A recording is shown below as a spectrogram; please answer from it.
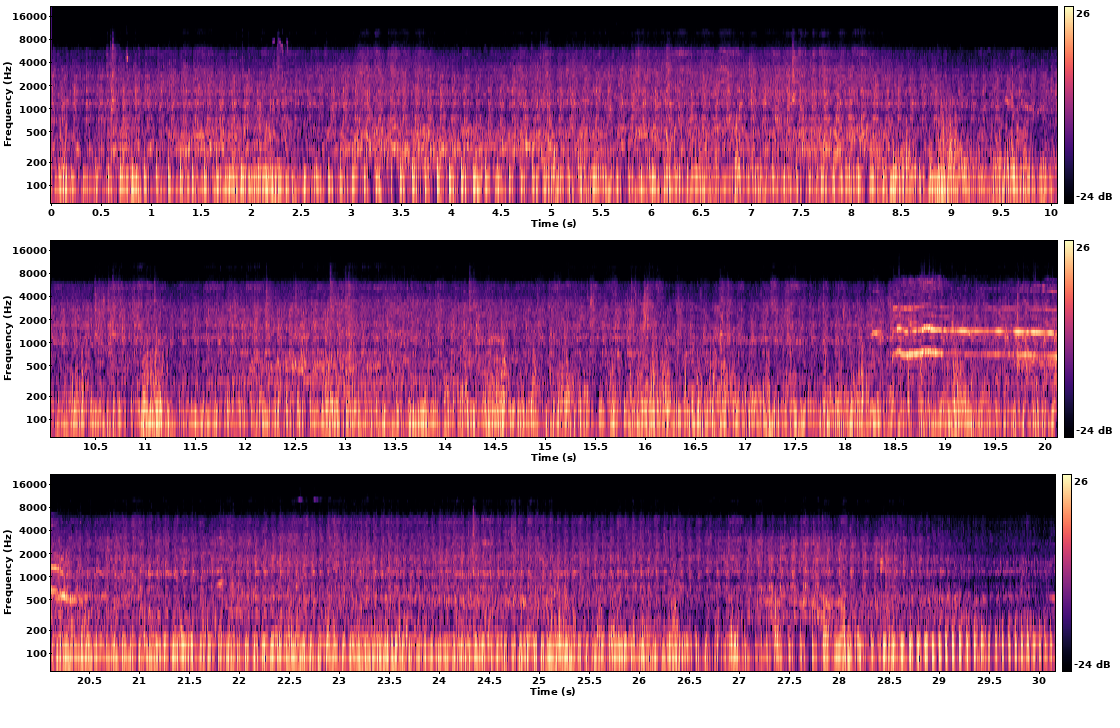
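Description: Motorcycle engine running steadily as the bike rides along a dirt road. About two-thirds of the way through, a rooster crows once, a call of about two seconds that falls away at the end.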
